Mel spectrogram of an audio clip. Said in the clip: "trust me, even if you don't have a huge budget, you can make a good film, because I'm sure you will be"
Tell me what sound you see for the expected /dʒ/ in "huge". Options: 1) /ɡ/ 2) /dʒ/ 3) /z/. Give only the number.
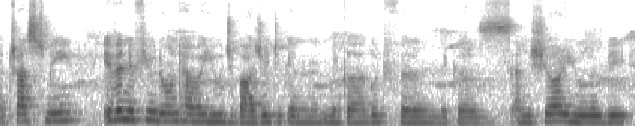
2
